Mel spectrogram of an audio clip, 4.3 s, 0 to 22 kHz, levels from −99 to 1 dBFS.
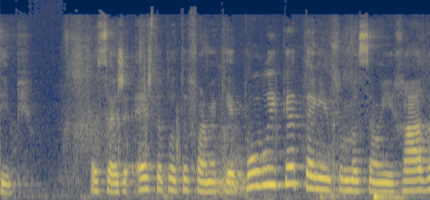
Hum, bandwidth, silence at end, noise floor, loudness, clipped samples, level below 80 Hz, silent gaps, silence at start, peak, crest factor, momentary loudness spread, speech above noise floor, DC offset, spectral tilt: none; 18.5 kHz; 0 s; -38 dBFS; -17 LUFS; under 0.1%; -36 dBFS; none; 0 s; -4 dBFS; 14 dB; 9 LU; 21 dB; 0.1%; -5 dB/octave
